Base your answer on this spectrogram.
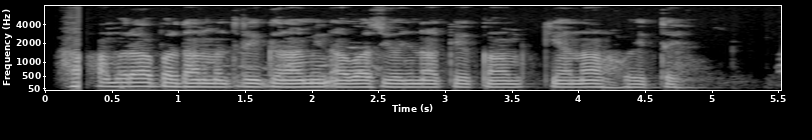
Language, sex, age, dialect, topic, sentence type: Maithili, male, 18-24, Bajjika, banking, question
